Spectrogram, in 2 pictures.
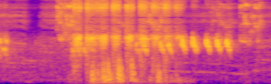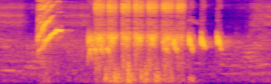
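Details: Greater green leafbird gives two bursts of harsh, buzzy chattering that speed into quick stuttered notes, with a rising whistled sweep between them.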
